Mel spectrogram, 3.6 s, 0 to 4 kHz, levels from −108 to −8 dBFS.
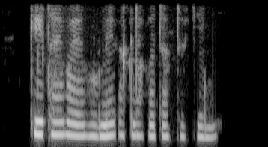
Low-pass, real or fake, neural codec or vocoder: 3.6 kHz; real; none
